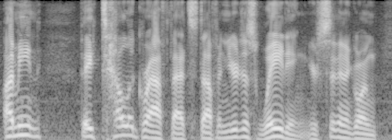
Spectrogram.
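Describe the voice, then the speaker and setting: A man's voice: medium pitch, expressive, moderate pace, fairly bright tone. A man delivering an unscripted film rant as a show host, emphatic, exasperated and profane, repeating phrases for emphasis. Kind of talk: ranting film commentary, unscripted.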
